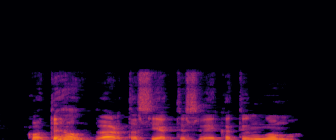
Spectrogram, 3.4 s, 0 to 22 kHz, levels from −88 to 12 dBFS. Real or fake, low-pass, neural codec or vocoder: real; 10.8 kHz; none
